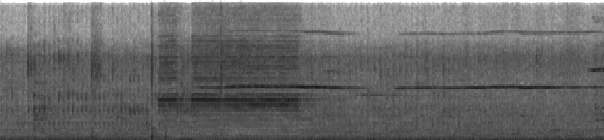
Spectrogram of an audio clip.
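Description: Street traffic rumbling, with a vehicle horn sounding for about a second and a half a little way in, followed by a thin high steady whine for a few seconds.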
